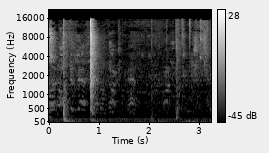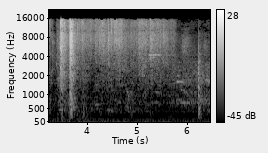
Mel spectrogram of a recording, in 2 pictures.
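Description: A few sharp knocks and clicks of a cardboard trading-card hobby box being picked up and handled: two near the start and a quick pair about three and a half seconds in, over a low steady hum.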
